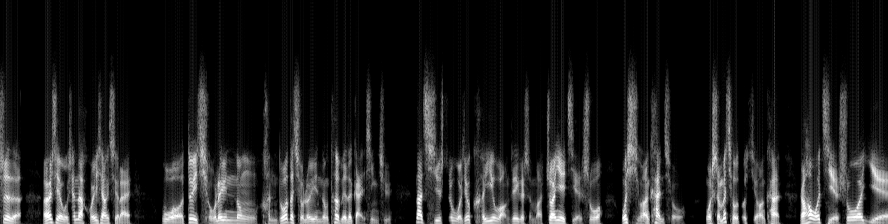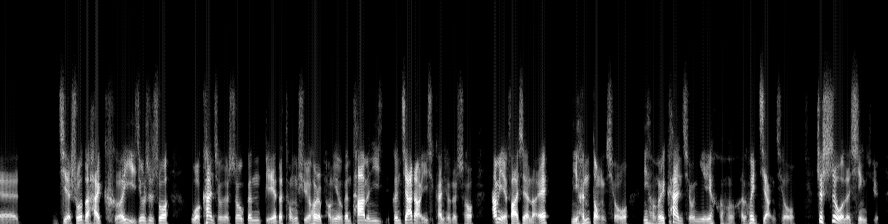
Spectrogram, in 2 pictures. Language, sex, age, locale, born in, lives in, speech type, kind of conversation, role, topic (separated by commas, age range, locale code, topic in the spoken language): Chinese, male, 30-34, zh-CN, China, United States, conversation, podcast, guest, 你想把什么传给下一代？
